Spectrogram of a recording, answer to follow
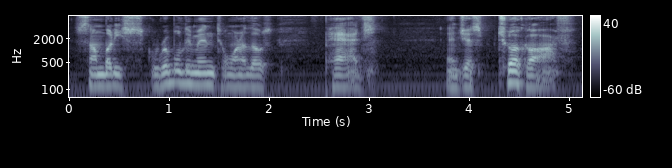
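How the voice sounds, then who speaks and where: Gravelly man telling a rambling story. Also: medium pitch, fairly even intonation, a little slow. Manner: chatty, rambling anecdote with asides and restarts. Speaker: guitar reviewer. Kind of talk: casual unboxing vlog storytelling.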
